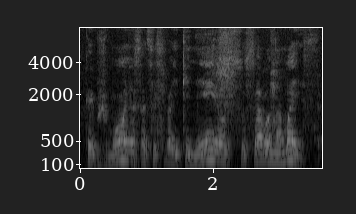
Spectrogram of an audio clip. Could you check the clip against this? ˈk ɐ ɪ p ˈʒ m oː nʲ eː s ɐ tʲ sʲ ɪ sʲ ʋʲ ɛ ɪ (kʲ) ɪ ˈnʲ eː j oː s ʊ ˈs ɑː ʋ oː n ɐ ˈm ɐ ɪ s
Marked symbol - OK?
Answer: yes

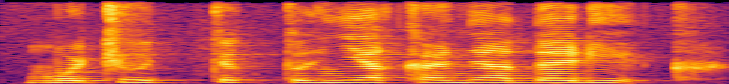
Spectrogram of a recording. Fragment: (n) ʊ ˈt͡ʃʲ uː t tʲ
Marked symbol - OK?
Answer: no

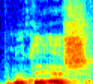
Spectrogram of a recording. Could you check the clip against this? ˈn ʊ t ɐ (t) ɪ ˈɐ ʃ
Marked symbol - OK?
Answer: no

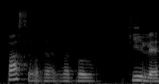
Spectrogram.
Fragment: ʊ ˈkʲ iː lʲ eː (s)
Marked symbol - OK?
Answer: no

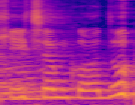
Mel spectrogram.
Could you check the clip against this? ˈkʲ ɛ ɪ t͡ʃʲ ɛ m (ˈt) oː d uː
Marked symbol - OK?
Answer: no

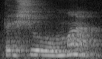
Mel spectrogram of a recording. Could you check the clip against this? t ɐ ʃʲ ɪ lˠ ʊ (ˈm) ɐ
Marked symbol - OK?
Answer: yes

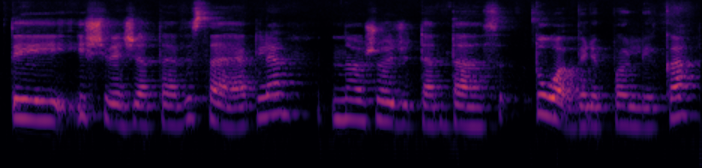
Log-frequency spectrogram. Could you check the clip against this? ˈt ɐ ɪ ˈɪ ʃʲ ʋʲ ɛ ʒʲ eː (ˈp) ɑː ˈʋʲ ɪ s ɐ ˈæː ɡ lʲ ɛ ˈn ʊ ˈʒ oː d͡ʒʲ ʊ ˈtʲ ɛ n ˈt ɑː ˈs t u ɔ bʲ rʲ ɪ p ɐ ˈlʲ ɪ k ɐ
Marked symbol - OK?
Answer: no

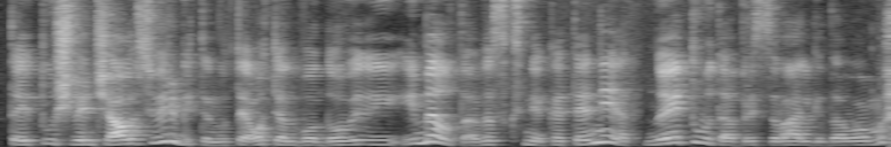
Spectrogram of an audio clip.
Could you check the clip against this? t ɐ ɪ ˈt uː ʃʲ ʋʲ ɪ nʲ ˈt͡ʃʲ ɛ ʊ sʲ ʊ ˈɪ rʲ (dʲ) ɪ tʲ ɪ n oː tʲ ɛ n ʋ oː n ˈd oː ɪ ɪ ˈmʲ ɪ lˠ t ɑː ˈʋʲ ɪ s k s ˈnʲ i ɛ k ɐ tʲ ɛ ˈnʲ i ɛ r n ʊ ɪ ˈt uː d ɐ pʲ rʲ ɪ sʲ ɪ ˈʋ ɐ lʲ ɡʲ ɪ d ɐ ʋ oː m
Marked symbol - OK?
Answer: no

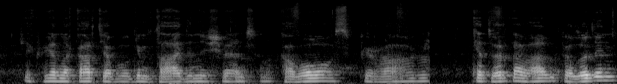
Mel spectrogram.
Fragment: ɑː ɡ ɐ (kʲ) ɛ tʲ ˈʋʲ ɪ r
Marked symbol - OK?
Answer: yes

